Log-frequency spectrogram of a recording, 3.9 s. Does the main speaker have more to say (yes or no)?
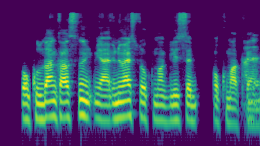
no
